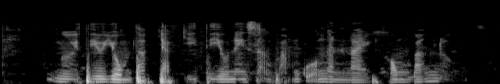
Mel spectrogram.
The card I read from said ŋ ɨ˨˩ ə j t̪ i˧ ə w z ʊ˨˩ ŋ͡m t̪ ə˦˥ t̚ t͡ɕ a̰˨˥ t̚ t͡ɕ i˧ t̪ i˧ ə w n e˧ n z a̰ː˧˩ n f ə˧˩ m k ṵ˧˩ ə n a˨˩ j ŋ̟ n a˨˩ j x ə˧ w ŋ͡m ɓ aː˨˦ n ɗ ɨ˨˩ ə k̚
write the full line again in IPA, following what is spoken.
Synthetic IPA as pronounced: ŋ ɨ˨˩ ə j t̪ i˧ ə w z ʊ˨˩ ŋ͡m t̪ʰ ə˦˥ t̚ t͡ɕ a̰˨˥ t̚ t͡ɕ i˧ t̪ i˧ ə w n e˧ n s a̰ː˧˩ n f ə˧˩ m k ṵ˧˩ ə ŋ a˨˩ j ŋ̟ n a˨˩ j x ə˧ w ŋ͡m ɓ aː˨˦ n ɗ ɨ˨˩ ə k̚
